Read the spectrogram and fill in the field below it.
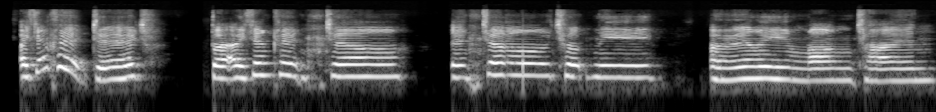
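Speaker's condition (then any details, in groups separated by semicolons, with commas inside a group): Moebius syndrome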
